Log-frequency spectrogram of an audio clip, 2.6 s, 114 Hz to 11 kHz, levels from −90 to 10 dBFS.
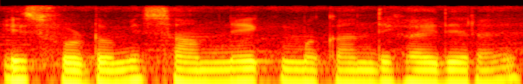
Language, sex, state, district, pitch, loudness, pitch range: Hindi, male, Uttar Pradesh, Shamli, 125 Hz, -16 LUFS, 125-130 Hz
